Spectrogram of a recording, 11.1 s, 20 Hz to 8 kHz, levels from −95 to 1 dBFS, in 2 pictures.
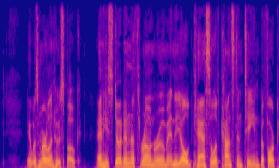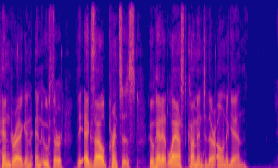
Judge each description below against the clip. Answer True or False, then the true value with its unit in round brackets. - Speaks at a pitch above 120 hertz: False (110 Hz)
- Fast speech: False (185 wpm)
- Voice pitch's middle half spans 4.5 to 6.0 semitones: True (4.9 semitones)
